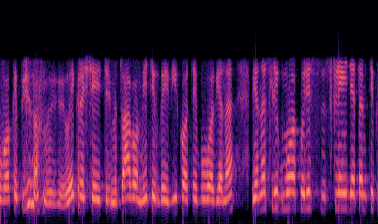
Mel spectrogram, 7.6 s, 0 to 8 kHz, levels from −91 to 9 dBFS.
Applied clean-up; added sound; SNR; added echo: none; none; none; none.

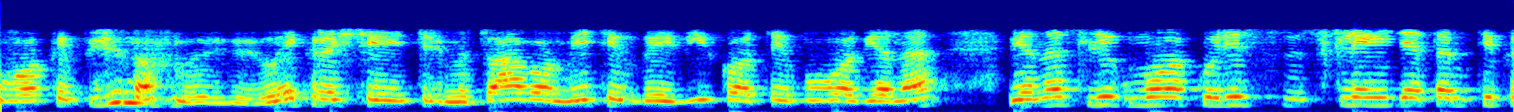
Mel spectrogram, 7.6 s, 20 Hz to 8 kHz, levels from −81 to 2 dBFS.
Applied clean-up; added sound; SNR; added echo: none; none; none; reverberation time 0.2 s.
